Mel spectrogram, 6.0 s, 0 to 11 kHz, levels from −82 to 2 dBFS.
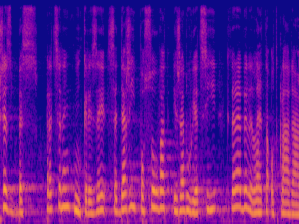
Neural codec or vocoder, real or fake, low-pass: none; real; 9.9 kHz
